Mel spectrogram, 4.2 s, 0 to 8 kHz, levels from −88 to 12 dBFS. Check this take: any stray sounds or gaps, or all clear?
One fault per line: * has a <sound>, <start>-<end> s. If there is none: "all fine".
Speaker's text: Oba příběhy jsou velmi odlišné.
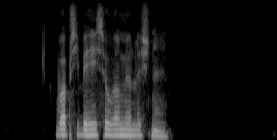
all fine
